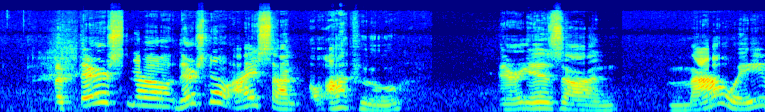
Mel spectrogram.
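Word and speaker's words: Oʻahu: because every vowel is pronounced separately, right?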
